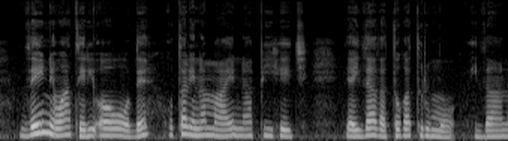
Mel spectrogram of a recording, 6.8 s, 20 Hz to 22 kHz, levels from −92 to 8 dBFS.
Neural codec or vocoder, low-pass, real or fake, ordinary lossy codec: vocoder, 44.1 kHz, 128 mel bands every 256 samples, BigVGAN v2; none; fake; none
